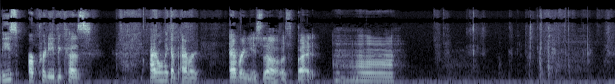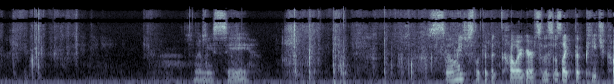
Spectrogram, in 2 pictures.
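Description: Paper sheets rustle and slide against each other.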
